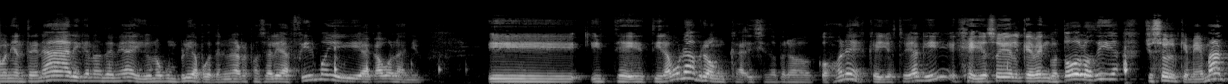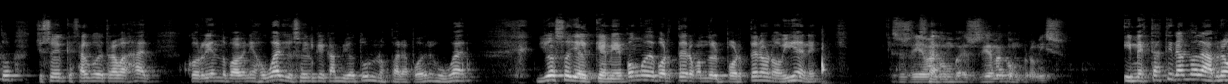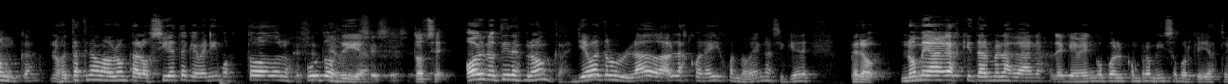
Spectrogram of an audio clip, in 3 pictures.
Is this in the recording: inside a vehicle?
no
